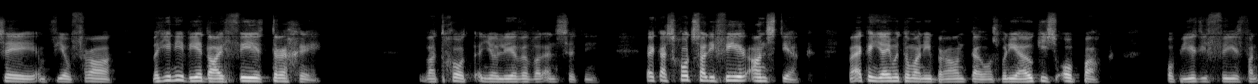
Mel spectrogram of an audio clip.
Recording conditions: video call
